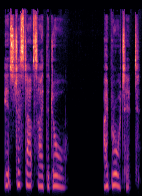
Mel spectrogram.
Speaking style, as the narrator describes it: she replied, still whispering

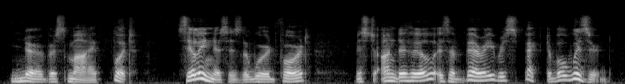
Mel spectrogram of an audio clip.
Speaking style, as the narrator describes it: their mothers all replied grimly

